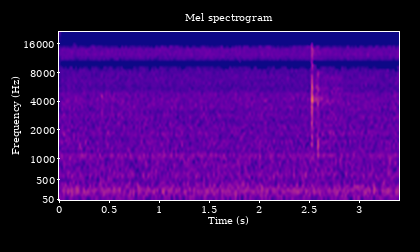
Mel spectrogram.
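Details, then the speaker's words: 1999 Honeywell twin window fan, new old stock: at low speed a steady, audible low buzzing hum sits under the soft rush of air, a telltale of an electronic (triac-type) speed control rather than a winding or capacitor-based one. "it's got a very audible hum to it especially on this speed and that's kind of a Telltale sign that this has an electronic or a rat base speed control and not a winding or a capacitor base control"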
